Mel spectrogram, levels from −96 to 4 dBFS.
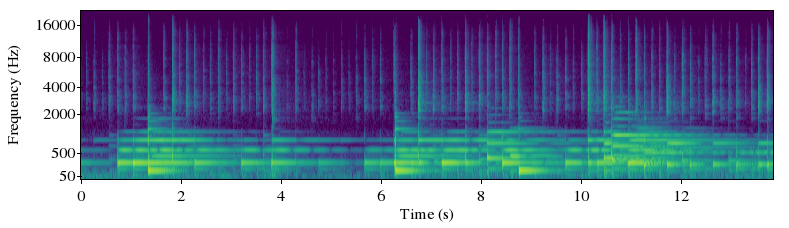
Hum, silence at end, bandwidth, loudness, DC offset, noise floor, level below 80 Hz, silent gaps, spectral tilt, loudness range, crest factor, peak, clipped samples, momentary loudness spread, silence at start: none; 0 s; 15 kHz; -20 LUFS; under 0.1%; -48 dBFS; -48 dBFS; none; -8 dB/octave; 10 LU; 18 dB; -2 dBFS; under 0.1%; 17 LU; 0 s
